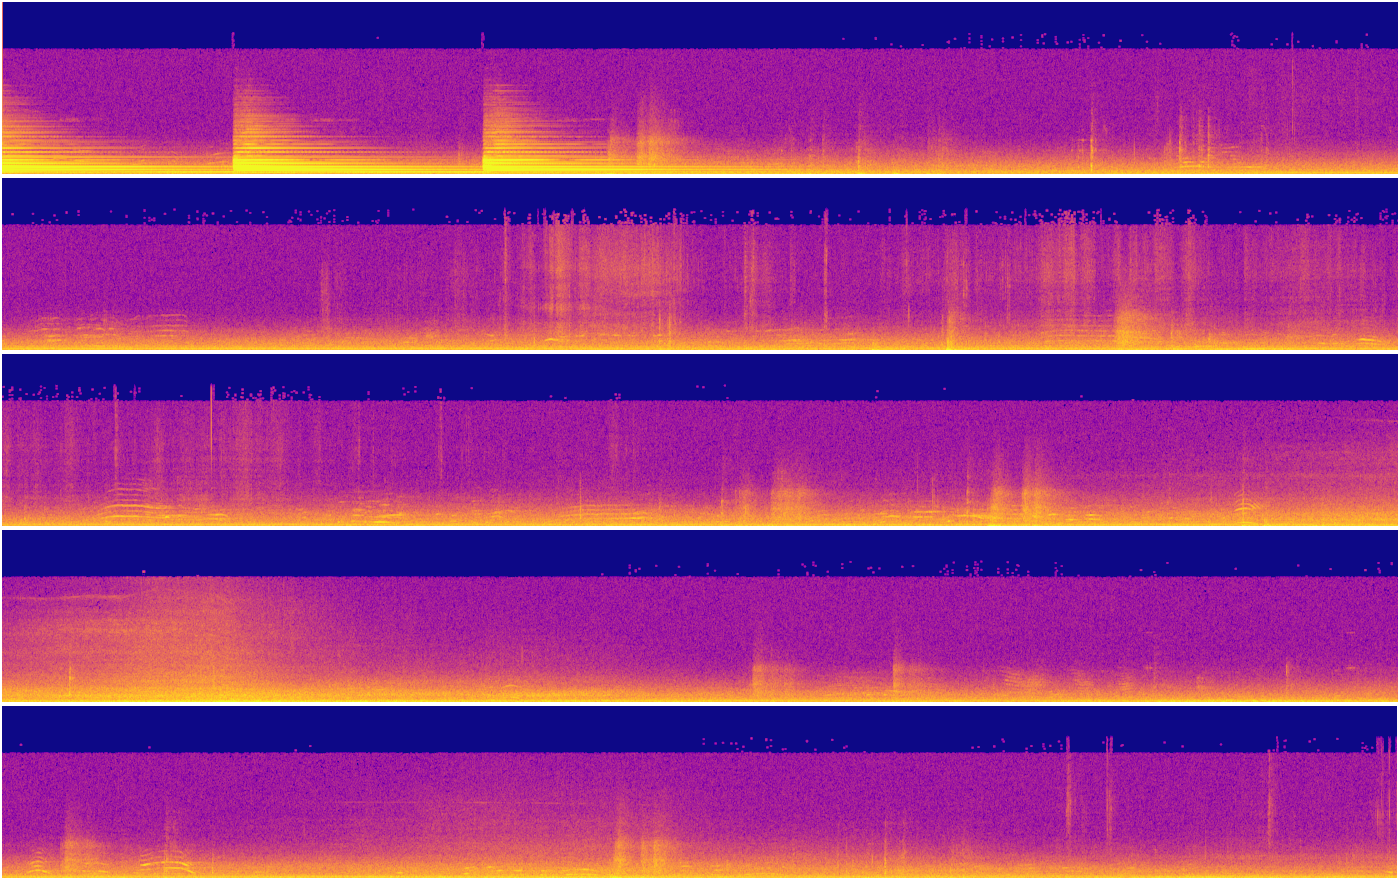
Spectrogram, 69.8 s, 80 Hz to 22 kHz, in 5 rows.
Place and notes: Eglise, Anglefort, France - Il est 18h
Sur un banc près de l'église d'Anglefort sonnerie de 18h, au loin un stade de skateboard et l'usine Ferropem .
